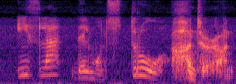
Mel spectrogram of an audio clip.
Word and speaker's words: Isla del Monstruo: He even said he once went to a place called Isla del Monstruo. A hunter on Isla del Monstruo.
